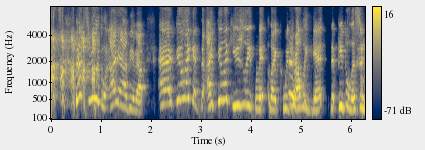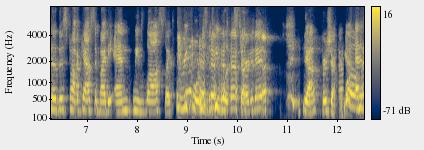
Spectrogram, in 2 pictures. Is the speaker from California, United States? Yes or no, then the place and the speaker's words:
yes; Long Beach, California, United States; And I grew up in Long Beach, and he was this hick dude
